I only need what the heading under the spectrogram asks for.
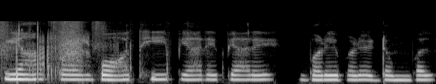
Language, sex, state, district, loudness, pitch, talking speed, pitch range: Hindi, male, Himachal Pradesh, Shimla, -18 LUFS, 220 Hz, 135 wpm, 210-225 Hz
